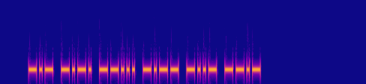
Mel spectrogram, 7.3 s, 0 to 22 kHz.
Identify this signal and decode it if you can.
Morse code, heard as a keyed tone, about 22 wpm, 700 Hz. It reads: KC7YXQ
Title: USA Call Signs - 6 Characters - Repeated 3x - 22wpm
